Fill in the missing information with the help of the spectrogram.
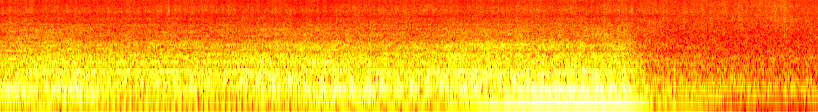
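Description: Fishing boat's engine running close by, a steady low note that swells about three and a half seconds in and then drops away sharply near five seconds, leaving a quieter hum.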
